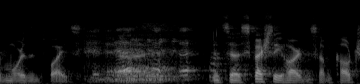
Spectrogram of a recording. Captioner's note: laughing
